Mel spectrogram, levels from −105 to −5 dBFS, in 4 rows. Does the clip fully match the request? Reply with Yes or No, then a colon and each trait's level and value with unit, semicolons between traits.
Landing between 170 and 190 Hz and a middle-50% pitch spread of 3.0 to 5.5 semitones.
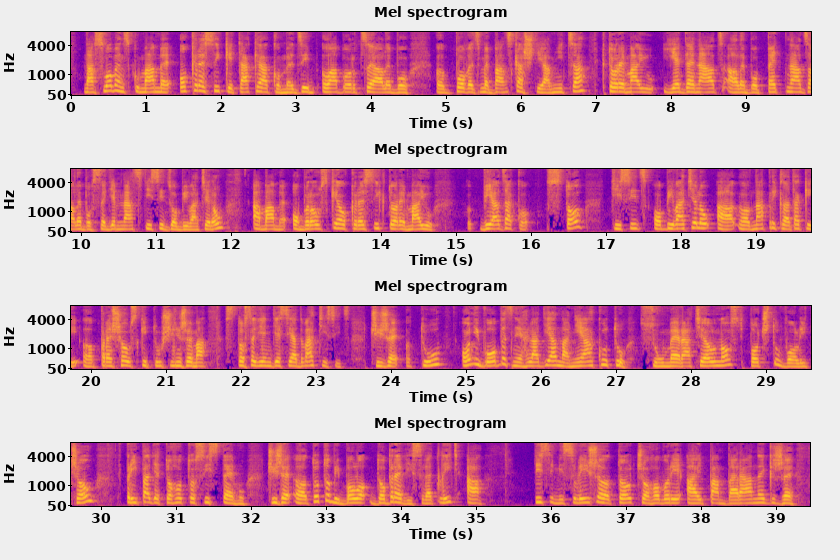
No: medium, 185 Hz; narrow, 2.6 semitones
